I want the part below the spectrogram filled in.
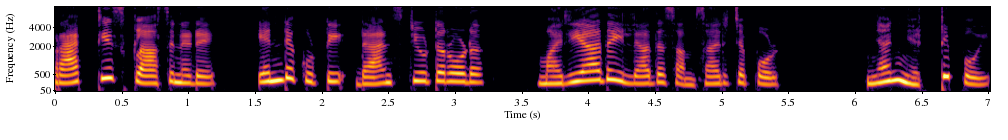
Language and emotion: Malayalam, surprised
